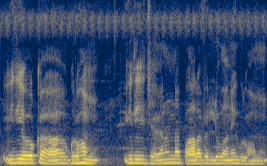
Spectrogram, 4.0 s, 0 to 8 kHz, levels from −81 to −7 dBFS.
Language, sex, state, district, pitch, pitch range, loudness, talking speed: Telugu, male, Andhra Pradesh, Anantapur, 155 Hz, 150-175 Hz, -16 LUFS, 150 wpm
